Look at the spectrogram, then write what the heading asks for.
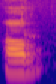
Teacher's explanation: र को मोटा पढ़ेंगे और पीछे जबर भी है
